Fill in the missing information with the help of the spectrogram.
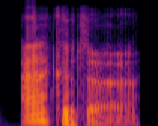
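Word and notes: écarté: British English

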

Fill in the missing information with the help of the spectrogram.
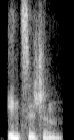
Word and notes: incision: Indian

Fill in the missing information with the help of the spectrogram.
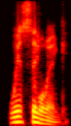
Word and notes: WYSIWYG: American English

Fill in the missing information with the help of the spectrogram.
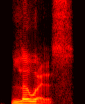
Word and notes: loess: British English

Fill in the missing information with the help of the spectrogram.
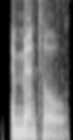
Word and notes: Emmental: American English

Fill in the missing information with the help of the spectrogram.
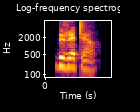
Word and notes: biretta: Indian

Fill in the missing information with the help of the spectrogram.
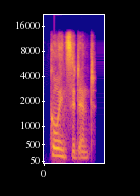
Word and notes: coincident: Indian

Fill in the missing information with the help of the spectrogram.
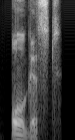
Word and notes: August: British English

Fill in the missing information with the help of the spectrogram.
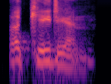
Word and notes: Akkadian: Indian

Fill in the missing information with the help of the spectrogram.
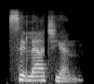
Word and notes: selachian: Indian

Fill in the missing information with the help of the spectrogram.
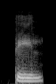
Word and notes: pail: Indian

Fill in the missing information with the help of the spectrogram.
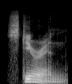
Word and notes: stearin: American English

